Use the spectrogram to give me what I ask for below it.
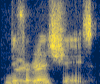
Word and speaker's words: differentiate: uh it seems like it separates into two parts so the first part is like differ and then the stress is on the differentiate this is something like that differentiates differentiate so the pronunciation stress is on the third syllable achieving a goal is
